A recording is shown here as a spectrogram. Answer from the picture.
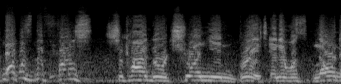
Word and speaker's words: trunnion: And that's known as, it's a trunnion bridge, is spelled trunnion like onion, okay?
